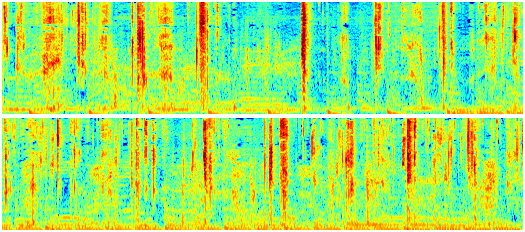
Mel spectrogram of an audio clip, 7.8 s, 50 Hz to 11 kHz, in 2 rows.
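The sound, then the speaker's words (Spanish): Crunching bites into a Super Crunch chocolate bar with four layers of chocolate, almonds and hazelnuts: many sharp, crisp cracks and chewing crunches in an uneven rhythm, with no talk. “el chocolate super crunch. ¿Te puedes resistir? Extremadamente delicioso, con 4 capas de chocolate. Hoy el sonido crunch.”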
